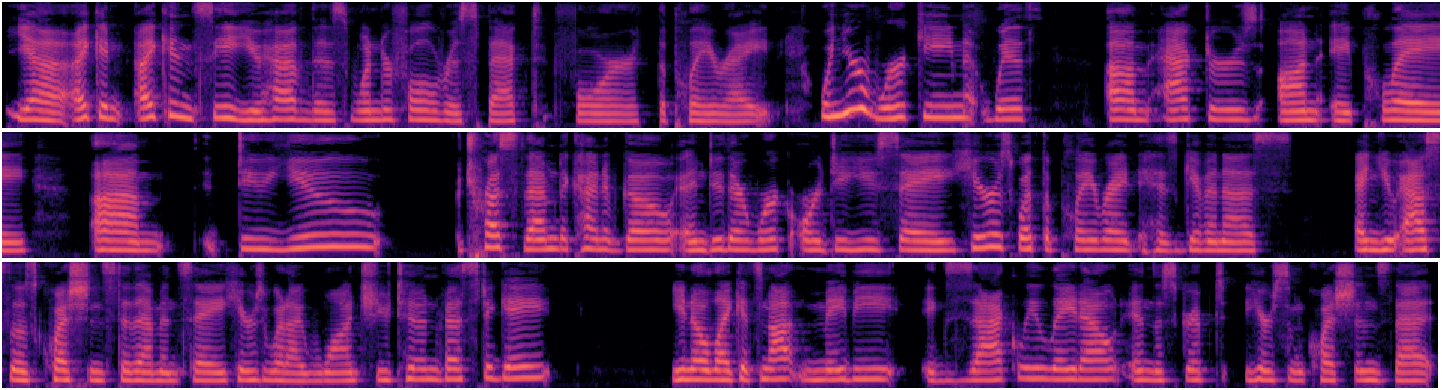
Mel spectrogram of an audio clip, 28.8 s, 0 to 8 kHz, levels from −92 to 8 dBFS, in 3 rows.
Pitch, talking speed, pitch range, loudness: 215 Hz, 165 wpm, 205-235 Hz, -26 LUFS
